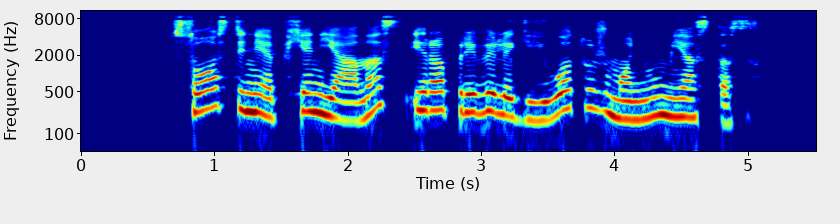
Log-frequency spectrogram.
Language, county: Lithuanian, Vilnius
